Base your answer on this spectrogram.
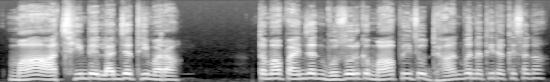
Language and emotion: Sindhi, sad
